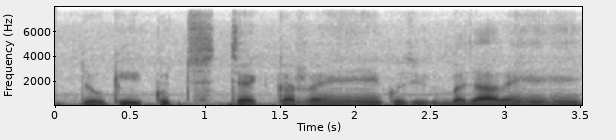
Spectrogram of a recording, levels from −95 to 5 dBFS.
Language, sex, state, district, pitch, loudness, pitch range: Hindi, male, Uttar Pradesh, Jalaun, 100 Hz, -17 LUFS, 100-105 Hz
